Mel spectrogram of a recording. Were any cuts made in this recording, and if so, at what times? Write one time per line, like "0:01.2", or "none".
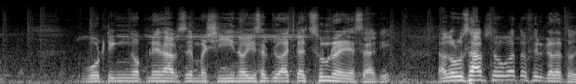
none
